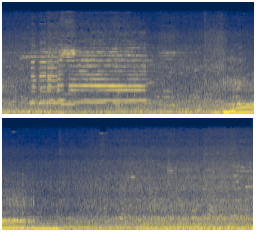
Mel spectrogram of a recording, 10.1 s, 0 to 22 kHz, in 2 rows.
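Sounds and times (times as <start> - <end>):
car engine revving and rumbling: 3.9 - 8.2.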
